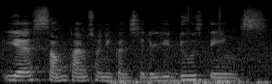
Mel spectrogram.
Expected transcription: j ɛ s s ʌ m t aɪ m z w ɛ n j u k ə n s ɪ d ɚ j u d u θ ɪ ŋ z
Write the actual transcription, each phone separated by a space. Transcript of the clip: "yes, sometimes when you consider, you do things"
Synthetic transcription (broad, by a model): j ɛ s s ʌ m t aɪ m s w ɛ n j u k ə n s ɪ d ɚ j u d u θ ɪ ŋ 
